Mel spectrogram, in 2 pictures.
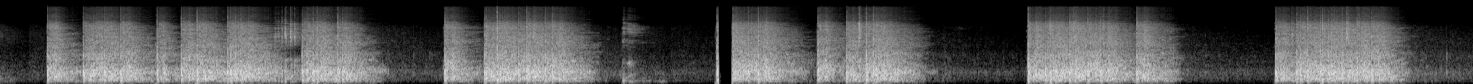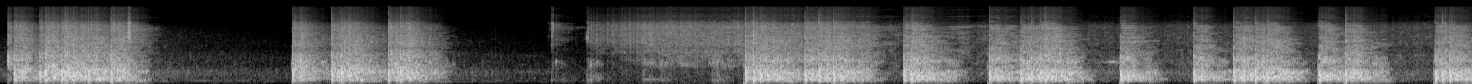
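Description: Fireworks display going off: loud bangs in quick clusters, each dying away over a second or so, with short quieter gaps between them. In the last third the bangs come faster in an almost unbroken run.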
